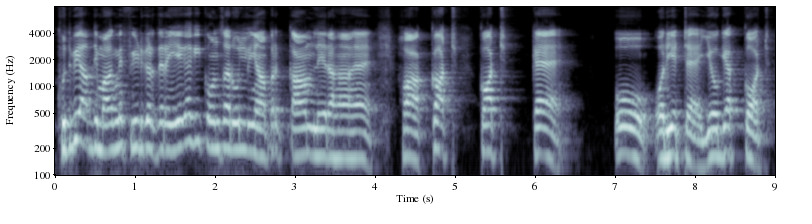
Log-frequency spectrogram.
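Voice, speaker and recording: A man teaches phonetics in a bright, forceful voice that sits a little high for a man. He explains step by step, repeats practice words for drilling and drops in English phrases. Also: measured pace. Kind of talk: phonetics lesson.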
